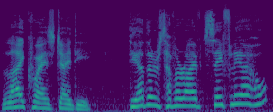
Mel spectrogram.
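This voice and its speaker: An actress playing a steadfast, grave woman warrior and adviser in a fantasy game cutscene, speaking in a solemn, measured, formal way. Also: fairly high pitch, very animated. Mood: dry, alert. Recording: voice over loud background music.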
